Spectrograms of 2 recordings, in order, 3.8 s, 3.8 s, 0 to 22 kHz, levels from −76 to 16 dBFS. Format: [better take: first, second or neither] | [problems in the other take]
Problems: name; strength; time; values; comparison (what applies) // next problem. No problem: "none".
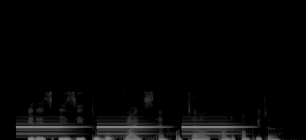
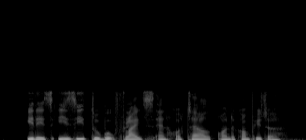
second | background sound (Piano); 4 dB above the speech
